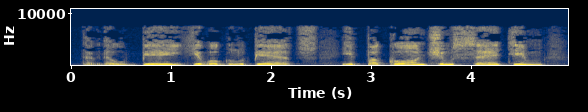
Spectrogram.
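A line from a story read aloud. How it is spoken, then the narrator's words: Hoarse shout. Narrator (Russian): хрипло выкрикнул Вольдеморт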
